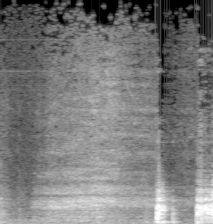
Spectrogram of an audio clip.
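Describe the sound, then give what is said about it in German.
Plastic battery compartment lid being closed after a battery is fitted: faint rubbing and handling at first, then a few sharp, bright clicks and snaps toward the end. “Falls man doch falsch rum haben, müssen wir es halt nochmal aufmachen. Wir klappen das Ding wieder zu.”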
